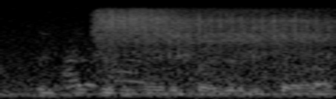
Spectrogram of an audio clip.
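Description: Flip-dot bus display, its many small dots flipping in quick succession at high refresh speed. It makes a soft, dense hissing rattle that starts about half a second in.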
